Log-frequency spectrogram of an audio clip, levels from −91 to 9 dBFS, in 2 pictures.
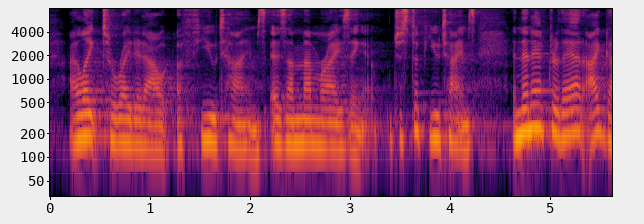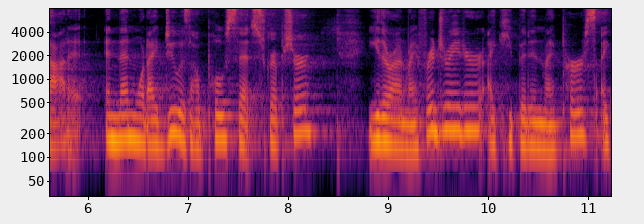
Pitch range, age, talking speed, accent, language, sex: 145-180 Hz, 30-49, 240 wpm, American, English, female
